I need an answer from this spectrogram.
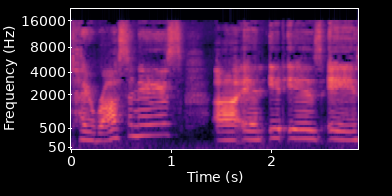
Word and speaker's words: tyrosinase: learning about t positive the term is actually pronounced tyrosinase uh and it is a sort of a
